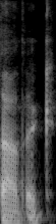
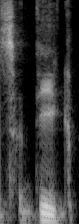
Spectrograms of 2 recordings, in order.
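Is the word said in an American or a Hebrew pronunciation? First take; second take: American; Hebrew. First: It is said with an American pronunciation. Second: It is said with a Hebrew pronunciation. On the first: "usually Americans say it's tzaddik" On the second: "it's actually in Hebrew tzaddik"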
